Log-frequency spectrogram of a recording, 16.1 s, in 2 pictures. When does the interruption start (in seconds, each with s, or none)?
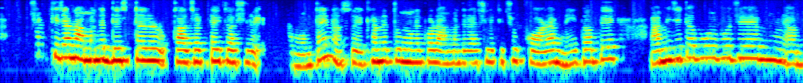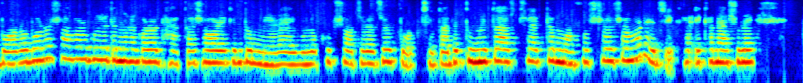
none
